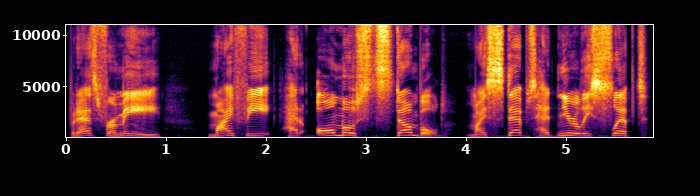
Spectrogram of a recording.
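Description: A man's voice: high voice, slow, pushed and bright, clean tone, dry recording, studio quality. Earnest man teaching on radio. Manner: earnest, emphatic teaching with fillers and restarts. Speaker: radio Bible teacher, co-host.

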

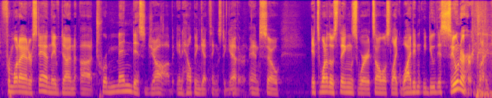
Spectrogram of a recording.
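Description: A male podcast co-host speaks conversationally. His voice is of ordinary pitch, and he talks in an informal, unscripted way. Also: normal speed, fairly bright tone. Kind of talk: casual conversation.

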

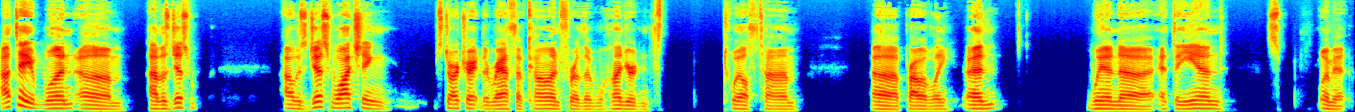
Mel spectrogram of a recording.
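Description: A male podcast co-host speaks in a middle pitch. His delivery is casual and conversational, like loose storytelling among friends. The recording is dry, with hardly any room sound. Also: steady tone, a little slow, pauses often, a bit bright, clear, resonant tone, dry recording. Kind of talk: casual chat.

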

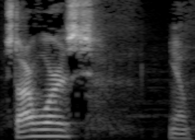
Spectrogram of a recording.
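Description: A man co-hosting a podcast in casual, unscripted fan chat, haltingly restarting and qualifying what he says. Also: mid-range voice, a bit bright, faint music behind. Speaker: podcast co-host.

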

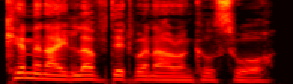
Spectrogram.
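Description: A man's voice: medium pitch, animated, a little fast, clean tone, dry recording, studio quality. A man reading a short story as a scripted first-person narration.

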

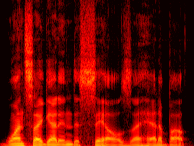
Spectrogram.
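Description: A man's voice: lowish voice, quick pace, no room sound, clean studio sound. A man in his sixties from western Pennsylvania, a podcast guest telling his story in a rambling way with many fillers and restarts. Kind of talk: casual storytelling.

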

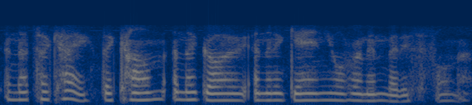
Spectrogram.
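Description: A woman leading a guided meditation, speaking slowly and softly and now and then trailing into a whisper. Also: medium pitch, level tone, no room sound. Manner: slow, soft and soothing, drifting into whispers. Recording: dry, tinny phone-like sound.

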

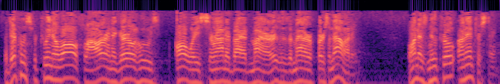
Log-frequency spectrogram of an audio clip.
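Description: Vintage radio guest guy, slightly high voice, formal scripted explaining, muffled 1930s recording. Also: husky. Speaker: photographer, interview guest. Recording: muffled 1930s radio broadcast, faint noise.

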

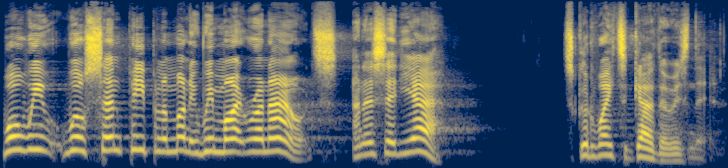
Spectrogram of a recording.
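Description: High-pitched British man preaching, reverberant hall. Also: animated, brisk, pushed and bright. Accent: British English. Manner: conversational, self-deprecating, with rhetorical questions and repetition. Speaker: church team leader preaching. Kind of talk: informal sermon to a congregation. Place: large reverberant indoor church space. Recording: live church hall, long reverberation.

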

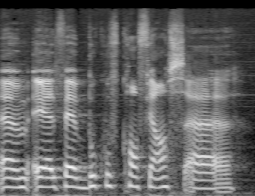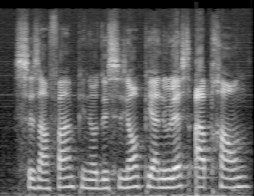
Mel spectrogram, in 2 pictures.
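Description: A woman's voice: on the low side, fairly even intonation, normal speed, fairly bright tone, clean tone. A woman in her twenties whose first language is English, answering interview questions earnestly with frequent hesitations. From Quebec. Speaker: guest, charity founder.

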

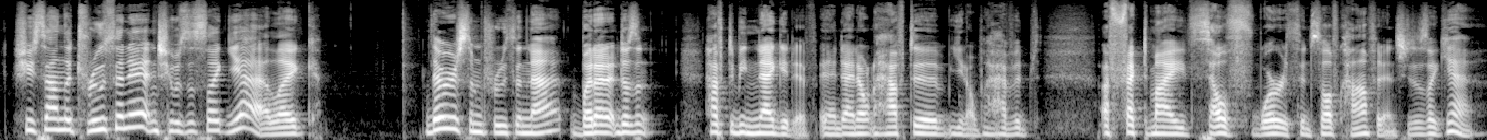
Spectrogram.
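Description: A woman talks into a desk microphone for her own podcast. She is blunt and unfiltered, swearing freely. Her delivery is loose and conversational, full of "like" and "right?". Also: fairly low pitch. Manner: blunt and profane, lots of fillers. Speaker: podcast host. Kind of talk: casual solo podcast talk.

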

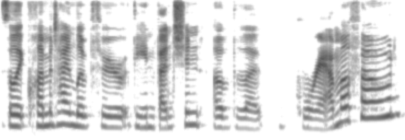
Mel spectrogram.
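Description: A woman's voice: medium pitch, very animated, normal speed, dry recording, clean studio sound. A woman co-hosting a podcast, chatting and telling stories in an informal, mildly sweary way. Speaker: podcast co-host. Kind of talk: casual chatty podcast conversation.

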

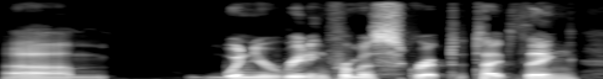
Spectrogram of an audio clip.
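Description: A man's voice: mid-range voice, big pitch swings, measured pace, fairly bright tone, clear, resonant tone, no room sound, clean studio sound. A man co-hosting a casual podcast, joking around and giving emphatic advice that repeats phrases for effect. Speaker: podcast co-host.

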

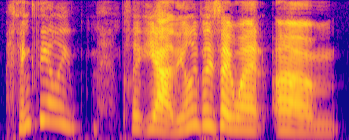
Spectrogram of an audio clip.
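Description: A woman's voice: sits high, big pitch swings, fairly bright tone, clean tone. A young woman co-hosting a podcast in casual chat, talking with lots of "um" and "like". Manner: unhurried, many fillers like "um" and "like". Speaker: podcast co-host. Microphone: video call.

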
